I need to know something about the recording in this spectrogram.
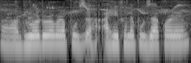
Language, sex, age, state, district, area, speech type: Assamese, female, 18-30, Assam, Udalguri, rural, spontaneous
